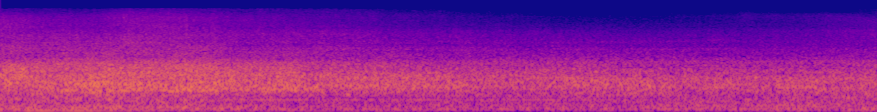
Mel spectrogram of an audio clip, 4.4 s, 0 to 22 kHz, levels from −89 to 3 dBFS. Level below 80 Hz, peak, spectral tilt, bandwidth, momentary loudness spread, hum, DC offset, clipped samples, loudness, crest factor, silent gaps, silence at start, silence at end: -50 dBFS; -16 dBFS; -3.5 dB/octave; 16 kHz; 8 LU; none; under 0.1%; under 0.1%; -30 LUFS; 16 dB; none; 0 s; 0 s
